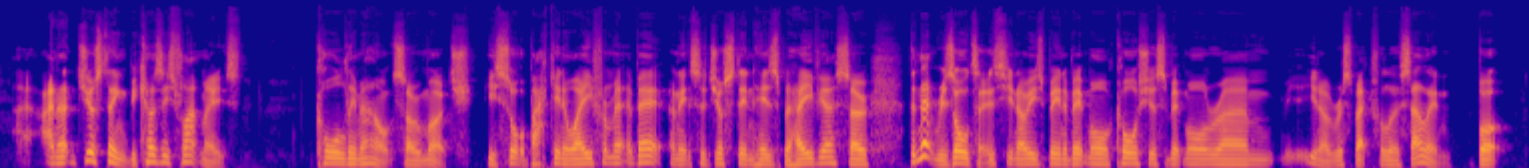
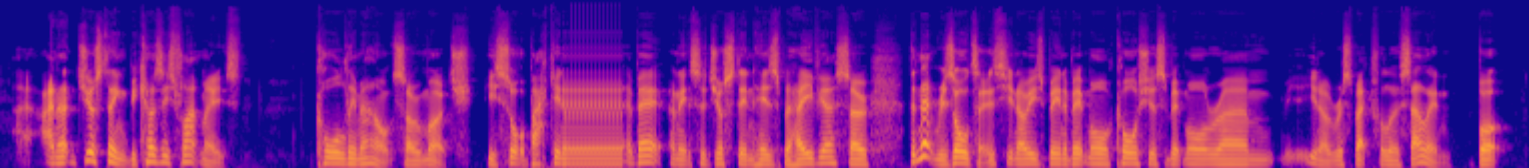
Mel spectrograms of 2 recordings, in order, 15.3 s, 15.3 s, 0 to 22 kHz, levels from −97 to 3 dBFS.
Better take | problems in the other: first | audio freezing; at 5.5 s for 0.5 s

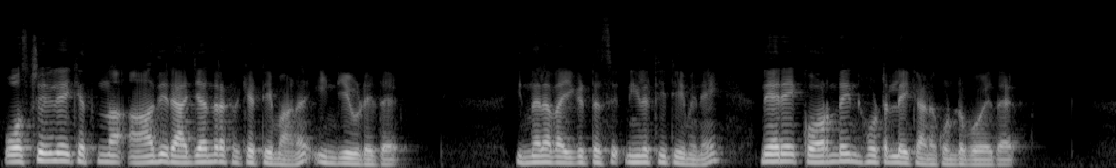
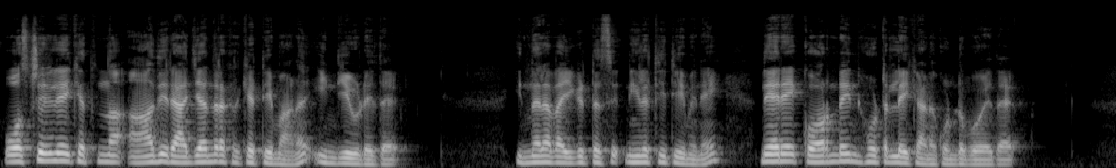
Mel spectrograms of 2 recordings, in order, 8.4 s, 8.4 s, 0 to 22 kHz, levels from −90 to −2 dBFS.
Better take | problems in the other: second | muffled; very; fading above 2.5 kHz

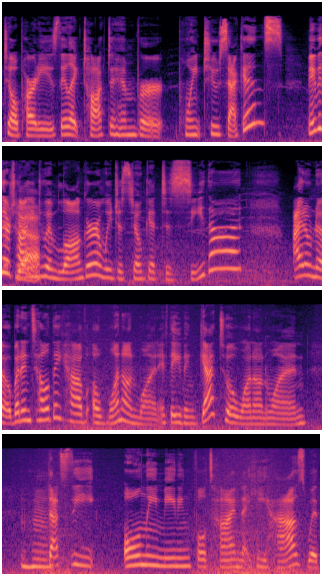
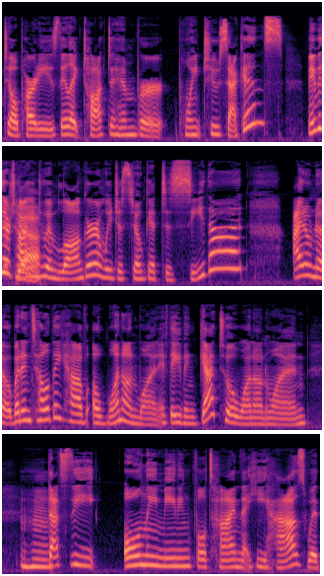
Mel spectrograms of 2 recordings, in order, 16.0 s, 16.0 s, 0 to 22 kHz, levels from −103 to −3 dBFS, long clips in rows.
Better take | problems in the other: second | rain or running water; faint; throughout; 20 dB below the speech

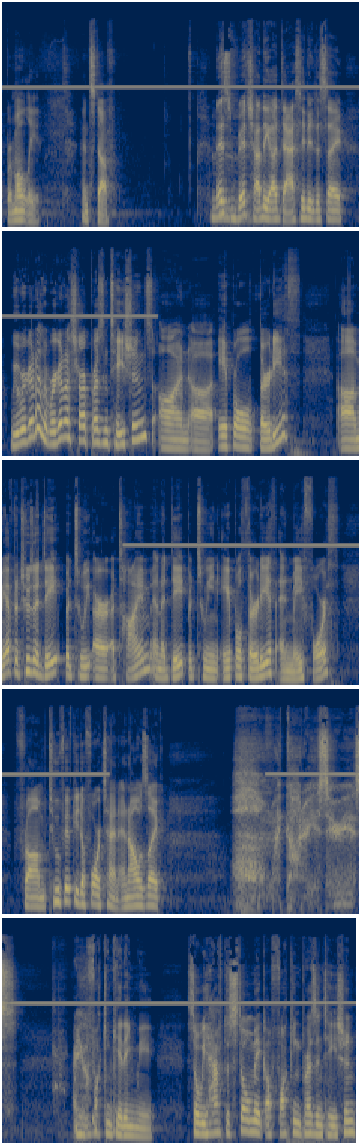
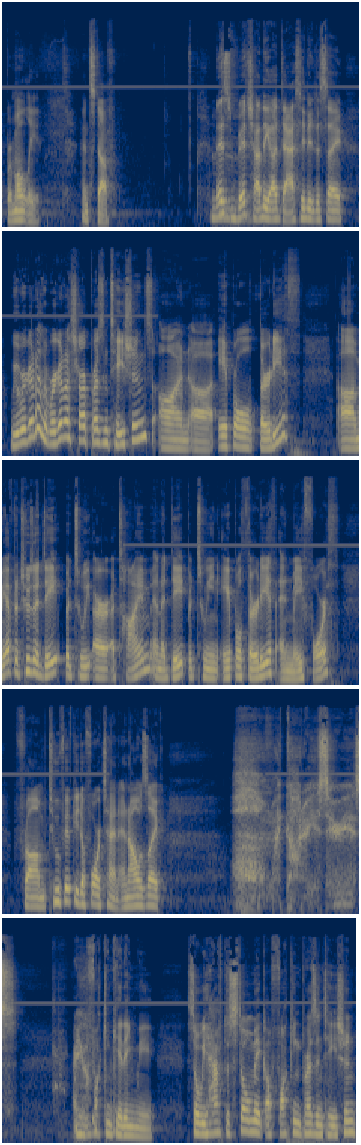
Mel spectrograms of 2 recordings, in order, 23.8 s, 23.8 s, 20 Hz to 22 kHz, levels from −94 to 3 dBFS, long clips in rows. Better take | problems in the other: second | high-pitched whine; loud; until 7 s, from 11 to 16 s and from 18 s on; 5.5 kHz, 9 dB below the speech; faint in the second

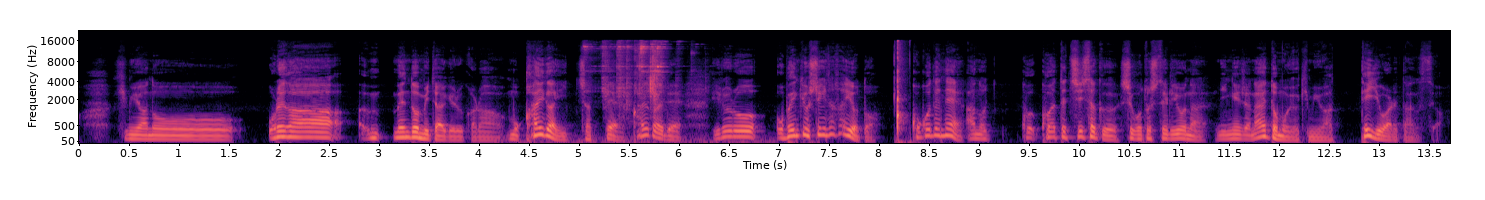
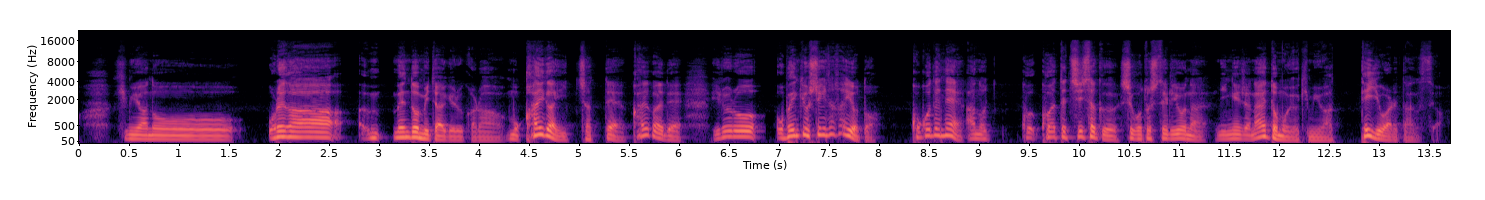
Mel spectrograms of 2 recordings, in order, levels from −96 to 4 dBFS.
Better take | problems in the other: second | jangling keys; loud; at 5 s; peak 3 dB above the speech // phone ringing; very faint; at 8 s; peak 2 dB above the speech

